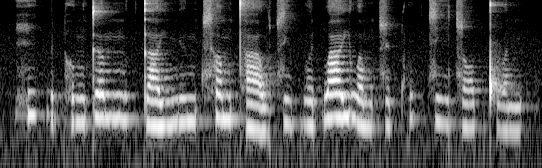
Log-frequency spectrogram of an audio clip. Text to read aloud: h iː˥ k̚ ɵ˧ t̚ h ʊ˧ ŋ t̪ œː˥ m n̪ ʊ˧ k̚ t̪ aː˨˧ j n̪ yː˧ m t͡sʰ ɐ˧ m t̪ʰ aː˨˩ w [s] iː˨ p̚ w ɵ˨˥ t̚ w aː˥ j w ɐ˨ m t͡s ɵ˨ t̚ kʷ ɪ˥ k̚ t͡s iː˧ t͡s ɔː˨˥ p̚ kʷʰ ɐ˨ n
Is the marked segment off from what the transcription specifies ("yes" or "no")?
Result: yes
